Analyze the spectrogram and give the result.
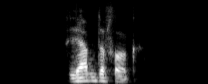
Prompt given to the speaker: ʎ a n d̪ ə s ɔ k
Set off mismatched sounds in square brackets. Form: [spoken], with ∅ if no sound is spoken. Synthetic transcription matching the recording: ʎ a [m] d̪ ə [f] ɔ k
